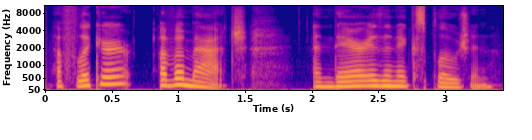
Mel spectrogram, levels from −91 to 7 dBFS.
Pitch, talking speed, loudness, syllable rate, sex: 200 Hz, 175 wpm, -16 LUFS, 5.5 syllables/s, female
